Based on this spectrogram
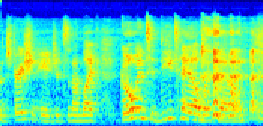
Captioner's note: laughter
